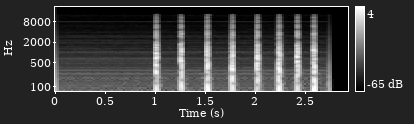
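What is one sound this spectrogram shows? A video game plays quick, evenly spaced electronic ticks.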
